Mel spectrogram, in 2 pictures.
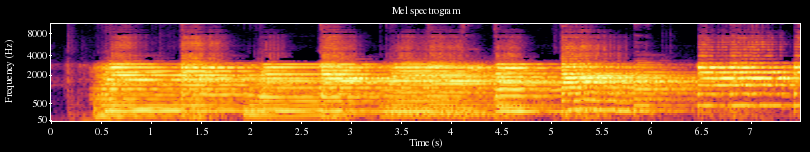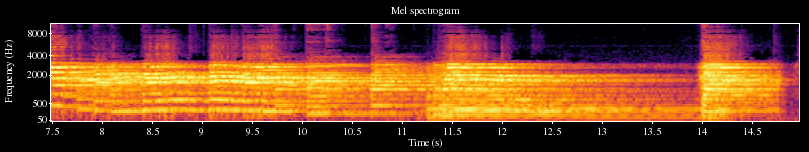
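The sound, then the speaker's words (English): Electric guitar through a Boss '63 Fender Reverb spring reverb pedal, dwell near four o'clock, mix near two o'clock, tone rolled back, playing a run of bright chords and single notes with lingering reverb tails, alone. “this is a little sample of just the Boss 63 Fender Reverb.”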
